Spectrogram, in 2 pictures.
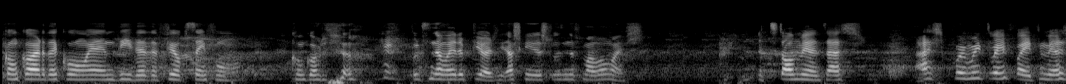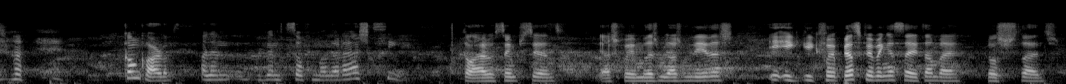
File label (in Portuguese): vox pop; feup sem fumo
